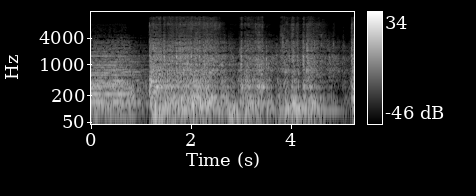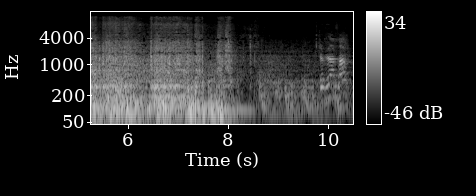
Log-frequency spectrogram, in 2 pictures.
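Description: Film soundtrack: music with held notes cut off about a second in by a sudden, loud, noisy action sound effect full of sharp cracks. It dips briefly, comes back just as loud, then fades over the last two seconds.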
